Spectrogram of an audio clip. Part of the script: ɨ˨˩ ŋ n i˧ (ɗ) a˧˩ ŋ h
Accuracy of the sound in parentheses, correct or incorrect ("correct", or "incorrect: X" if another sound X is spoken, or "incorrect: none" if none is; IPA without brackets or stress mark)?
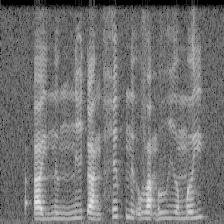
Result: correct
